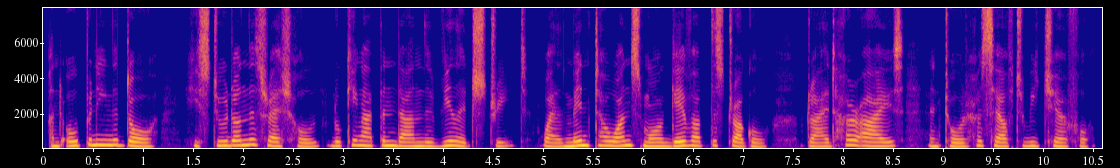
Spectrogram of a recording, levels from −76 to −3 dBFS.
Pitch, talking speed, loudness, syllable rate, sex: 230 Hz, 185 wpm, -17 LUFS, 4.7 syllables/s, female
